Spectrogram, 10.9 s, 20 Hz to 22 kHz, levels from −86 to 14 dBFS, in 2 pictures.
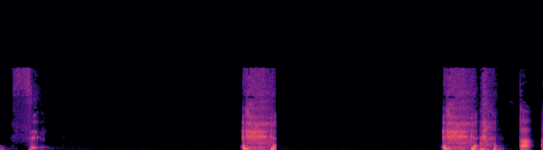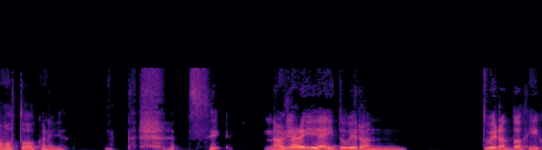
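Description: A speech recording with a stream segment repeated between 2.75 and 4.76 s: about 2.0 s of the programme plays a second time, with a small blip where playback jumps back. The player fetched or queued the same segment twice. Unlike a buffer stutter, which loops a few milliseconds and sounds mechanical, or an echo, which overlaps a delayed copy, this is a clean, full-length replay of a continuous stretch, adding roughly two seconds to the clip.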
